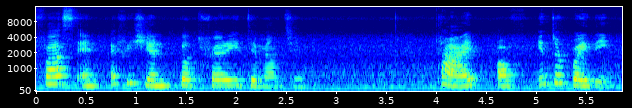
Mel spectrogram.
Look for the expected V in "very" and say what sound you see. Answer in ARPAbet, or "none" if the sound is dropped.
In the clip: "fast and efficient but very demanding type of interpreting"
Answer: F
